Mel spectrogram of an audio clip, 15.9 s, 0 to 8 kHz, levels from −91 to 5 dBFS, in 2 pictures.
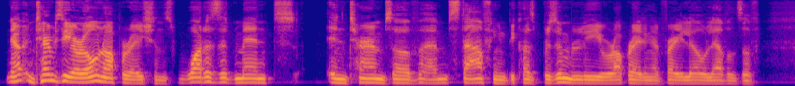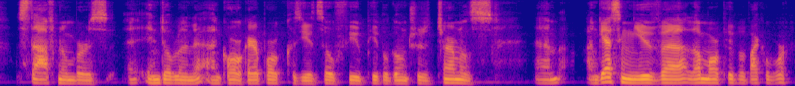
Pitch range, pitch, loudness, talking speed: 110-135 Hz, 120 Hz, -22 LUFS, 210 wpm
